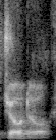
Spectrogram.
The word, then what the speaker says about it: Jadu: language of East Bengal Jadu is pronounced as jodo yes like biond I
